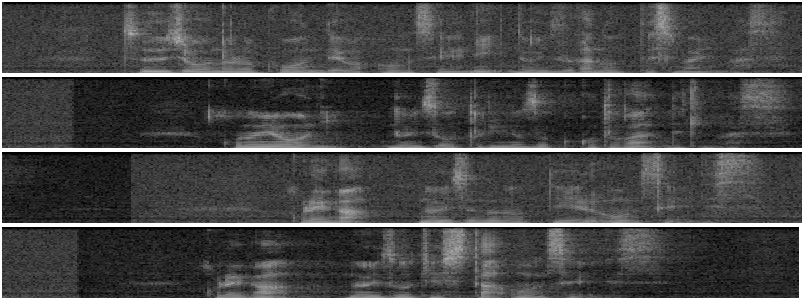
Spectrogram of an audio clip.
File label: noise reduction sample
